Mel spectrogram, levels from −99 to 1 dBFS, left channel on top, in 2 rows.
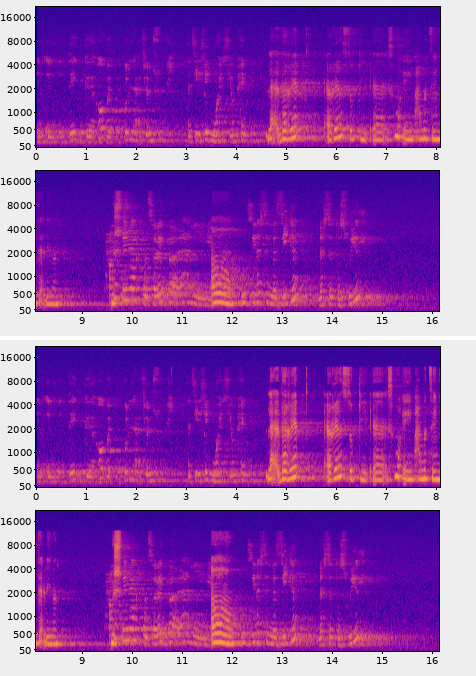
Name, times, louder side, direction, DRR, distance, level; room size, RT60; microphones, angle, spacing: voice 1, 0.0-1.5 1.8-2.7 3.0-4.2 9.4-11.6 12.2-13.3 13.7-14.6, equal, 5° right, 0 dB, 2.5 m, -39 dB
voice 2, 4.6-5.2 5.8-8.6 9.6-9.8 11.6-12.1, right 4 dB, 70° right, 12 dB, 0.7 m, -28 dB
29.5 x 27.0 x 6.4 m, 2.6 s
head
